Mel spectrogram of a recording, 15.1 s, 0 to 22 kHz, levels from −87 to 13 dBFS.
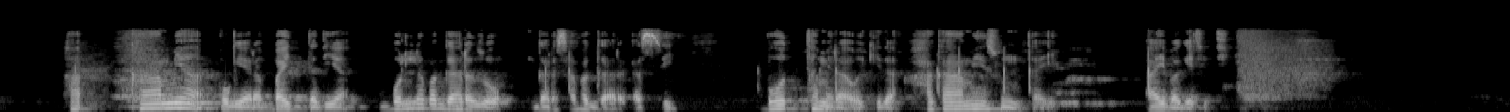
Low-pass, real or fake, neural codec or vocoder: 7.2 kHz; real; none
